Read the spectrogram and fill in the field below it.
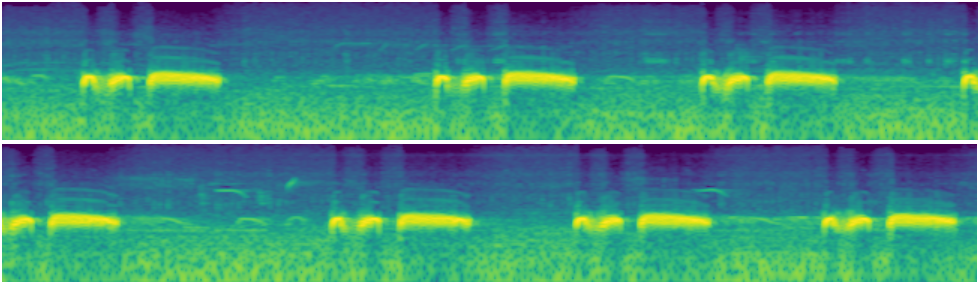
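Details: Spotted dove calling to attract wild birds, repeating a soft three-part coo of two short notes and one longer note roughly every two seconds. Faint higher chirps from other birds sound in the background.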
